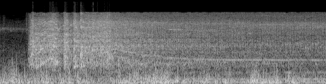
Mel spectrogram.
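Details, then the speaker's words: Engine locking up on startup: rough, uneven catch with irregular heavy beats and a buckling sound while cranking and firing instead of a clean start; engine binding during cranking. "as you can hear it's a buckling sound just a minute ago while it was starting"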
